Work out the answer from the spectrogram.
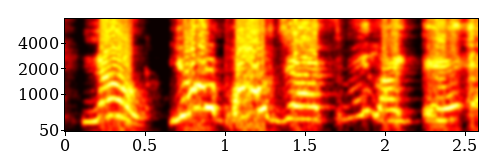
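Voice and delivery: sassy mock outrage; indignant retort. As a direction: put them in their place, half laughing. Mock retort to lazy apology.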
